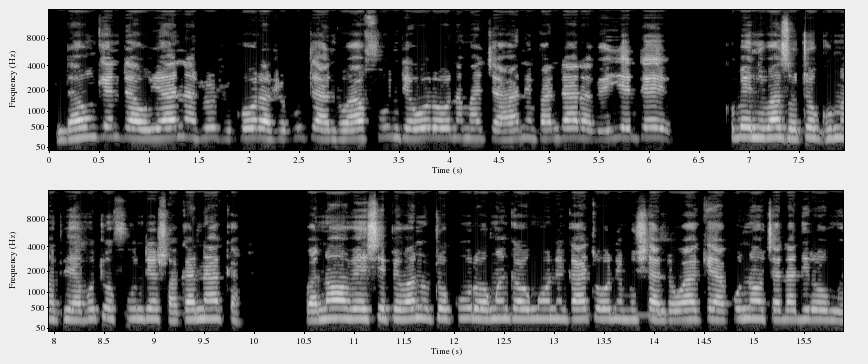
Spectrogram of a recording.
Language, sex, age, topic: Ndau, male, 36-49, education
